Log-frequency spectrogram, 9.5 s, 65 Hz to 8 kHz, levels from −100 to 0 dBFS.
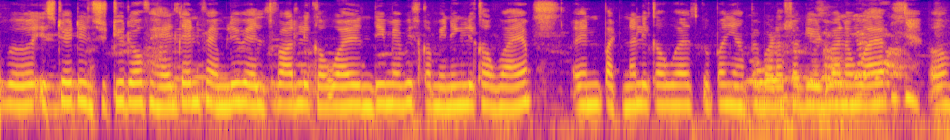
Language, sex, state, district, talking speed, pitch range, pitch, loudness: Kumaoni, female, Uttarakhand, Tehri Garhwal, 220 wpm, 210-220 Hz, 215 Hz, -12 LUFS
